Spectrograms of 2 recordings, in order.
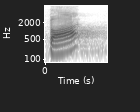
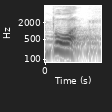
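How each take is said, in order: First: It uses the same vowel as cot. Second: It uses a New York style vowel. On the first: "where cot and caught are the same vowel" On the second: "like me, bought in New York"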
